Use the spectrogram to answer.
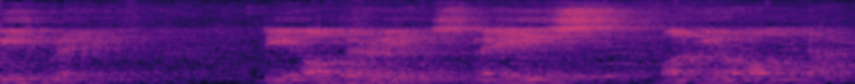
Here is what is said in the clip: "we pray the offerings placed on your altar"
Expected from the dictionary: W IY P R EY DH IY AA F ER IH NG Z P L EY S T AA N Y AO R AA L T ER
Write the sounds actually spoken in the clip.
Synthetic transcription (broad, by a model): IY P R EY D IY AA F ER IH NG S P L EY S AA N Y AO R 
